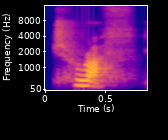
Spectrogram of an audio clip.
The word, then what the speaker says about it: trough: Cough, trough. Now remember, number 1 was off. Enough, tough, rough. Number 2 is off. Cough, trough. Cough is to cough.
